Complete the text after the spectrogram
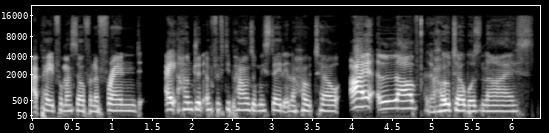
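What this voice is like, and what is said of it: London English accent. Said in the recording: “as you can hear, I'm a Londoner. I'm from London, born and raised in the UK ... People were like, I love your accent.”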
